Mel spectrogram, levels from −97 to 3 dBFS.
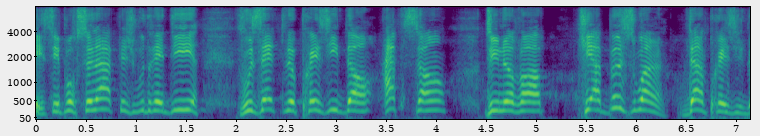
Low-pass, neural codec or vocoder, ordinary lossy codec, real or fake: none; codec, 16 kHz, 4.8 kbps, FACodec; none; fake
